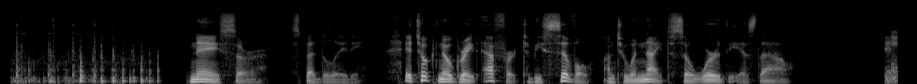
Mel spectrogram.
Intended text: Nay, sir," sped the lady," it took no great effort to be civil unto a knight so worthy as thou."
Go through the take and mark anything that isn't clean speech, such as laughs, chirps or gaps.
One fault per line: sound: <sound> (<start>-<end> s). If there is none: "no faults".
sound: thud (0.1-1.7 s)
sound: laugh (8.8-9.0 s)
